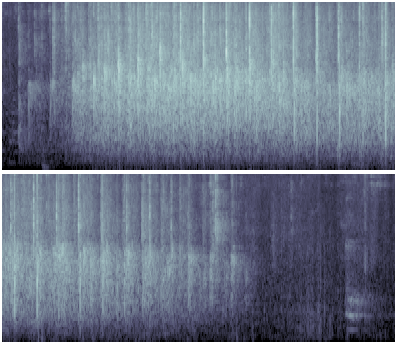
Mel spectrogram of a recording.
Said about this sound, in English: Please, a round of applause as we will welcome Bebeto.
